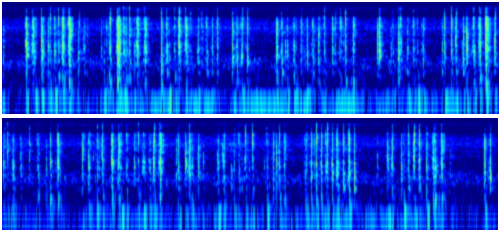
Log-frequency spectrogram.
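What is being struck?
Plastic membrane keyboard.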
